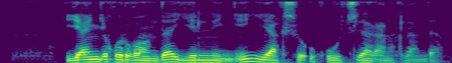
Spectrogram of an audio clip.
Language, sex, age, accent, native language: Uzbek, male, 18-24, Toshkent shahri, Uzbek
